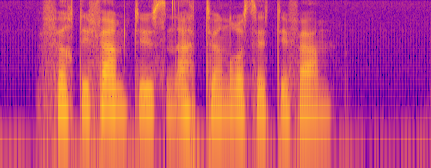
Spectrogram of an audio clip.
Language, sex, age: Norwegian, female, 22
